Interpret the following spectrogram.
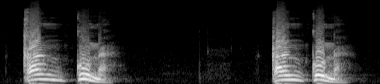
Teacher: en el campo fonético, los hablantes dicen qancuna, qancuna. Allí aparece la N velar.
